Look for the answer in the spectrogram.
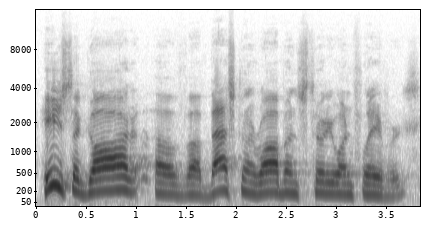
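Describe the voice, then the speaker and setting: A man's voice: fairly high pitch, unhurried, a little mellow. A man in his seventies preaching a sermon in a folksy, humorous way, full of rhetorical questions. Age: 70s.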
